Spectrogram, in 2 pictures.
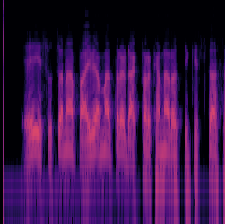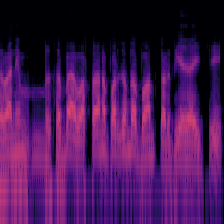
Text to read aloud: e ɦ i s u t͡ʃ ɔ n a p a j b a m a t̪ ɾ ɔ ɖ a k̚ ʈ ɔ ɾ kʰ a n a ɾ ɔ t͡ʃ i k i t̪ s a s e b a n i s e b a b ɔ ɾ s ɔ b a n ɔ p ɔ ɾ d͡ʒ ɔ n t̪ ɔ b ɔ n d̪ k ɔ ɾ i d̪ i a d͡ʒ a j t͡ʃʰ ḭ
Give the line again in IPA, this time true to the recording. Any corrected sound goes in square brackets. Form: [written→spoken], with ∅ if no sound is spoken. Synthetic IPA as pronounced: e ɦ i s u t͡ʃ ɔ n a p a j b a m a t̪ ɾ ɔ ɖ a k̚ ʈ ɔ ɾ kʰ a n a ɾ ɔ t͡ʃ i k i t̪ s a s e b a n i s e b a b ɔ ɾ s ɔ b a n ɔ p ɔ ɾ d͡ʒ ɔ n t̪ ɔ b ɔ n d̪ k ɔ ɾ i d̪ i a d͡ʒ a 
